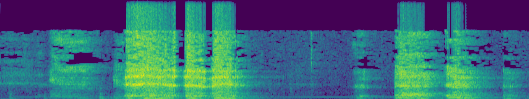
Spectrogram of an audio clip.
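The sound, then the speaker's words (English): A speaker about to begin a Bible study clears the throat in rough, raspy, forceful bursts. They come in two loud clusters of a few bursts each, separated by a short quiet pause. “If I can get my throat to stay clear long enough this morning”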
